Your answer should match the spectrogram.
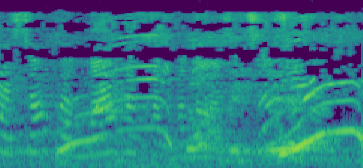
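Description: Indistinct chatter of several people, with two drawn-out voice calls whose pitch rises and then falls, one about half a second in and one near the end.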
